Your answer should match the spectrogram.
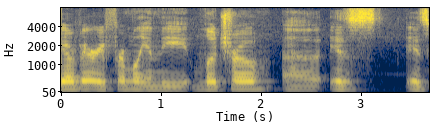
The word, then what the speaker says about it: LOTRO: this household we are very firmly in the lotro uh is is correct camp and so whenever we hear someone pronounce it lacho it just it's not wrong but it's a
